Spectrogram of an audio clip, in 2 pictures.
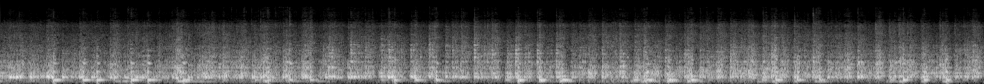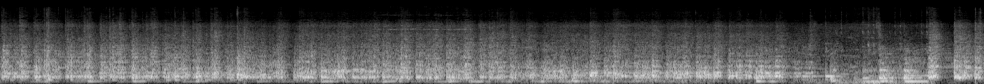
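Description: Tamil festival drumming: parai frame drums and a barrel drum beaten with sticks in a fast, dense, unbroken rhythm.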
